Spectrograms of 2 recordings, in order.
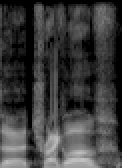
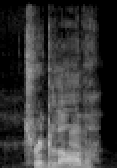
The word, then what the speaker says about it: Tryglav: It's called Triglav, or Triglav, I'm not sure exactly how to pronounce it, but it's T-R-Y-G-L-A-V. – Triglav.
